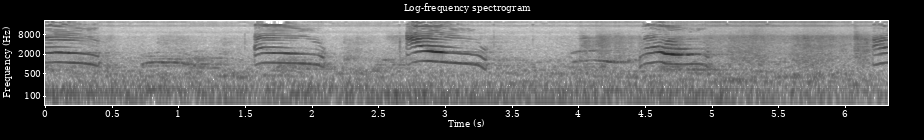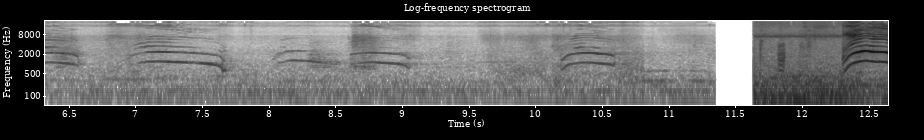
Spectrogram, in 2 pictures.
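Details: Cat meowing rapidly, around a dozen short arched meows of varying length in quick succession, some paired, in a small indoor space, ending with a sudden loud burst of noise.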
